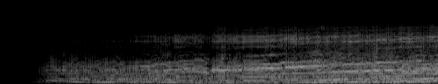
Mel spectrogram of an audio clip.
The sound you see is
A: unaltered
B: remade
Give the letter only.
B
